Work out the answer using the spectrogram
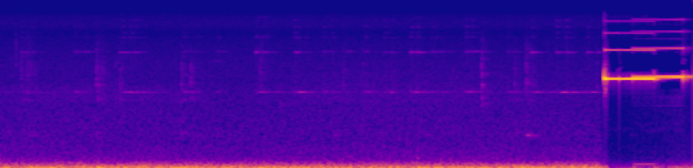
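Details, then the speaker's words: First Alert OneLink hardwired alarms, test started from a lower-pitched first-generation unit: a low rumble is cut off by a piercing high tone as the linked alarms go off, reacting quicker than when started from the other units. "holy crap okay now for some reason it it actually reacted quicker when i pressed when i pressed the lower pitch one"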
